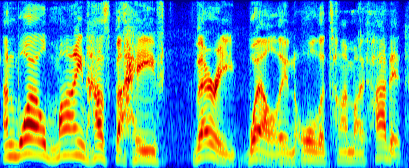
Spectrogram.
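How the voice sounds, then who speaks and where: A man's voice: on the high side, lively intonation, normal speed. A British man narrating a scripted but conversational video essay as its host, with wry, playful, self-deprecating asides. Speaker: YouTube host.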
